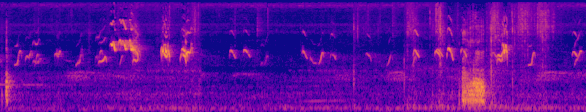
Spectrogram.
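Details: Baby chicks give loud high peeping chirps in quick clusters, some bright and ringing, with a rustling burst toward the end.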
